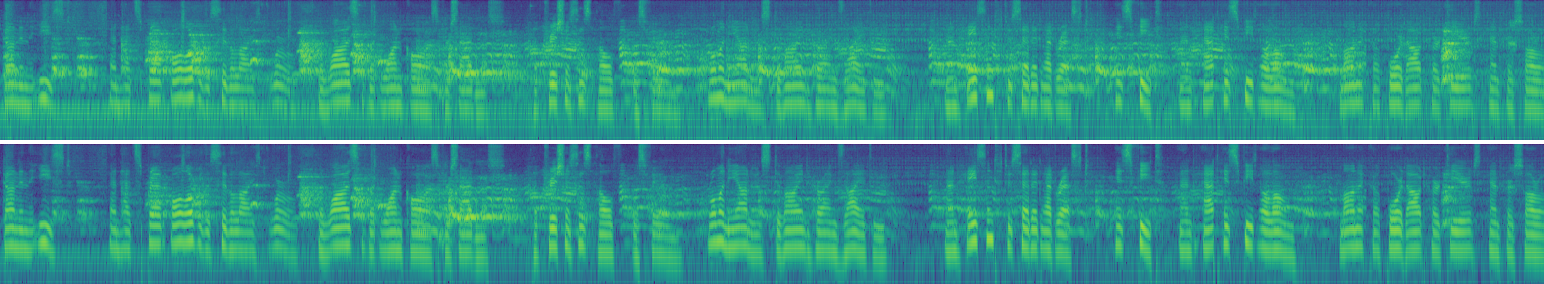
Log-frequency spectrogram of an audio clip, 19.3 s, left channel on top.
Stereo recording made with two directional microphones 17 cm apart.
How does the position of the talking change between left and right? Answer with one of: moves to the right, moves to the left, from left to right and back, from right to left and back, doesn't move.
doesn't move.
